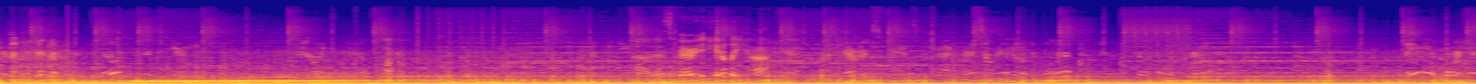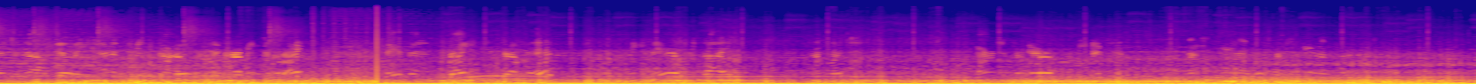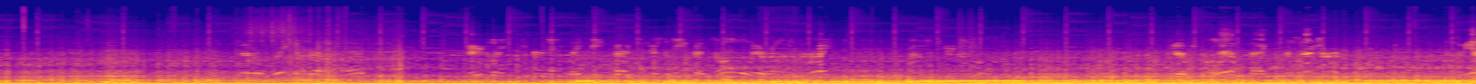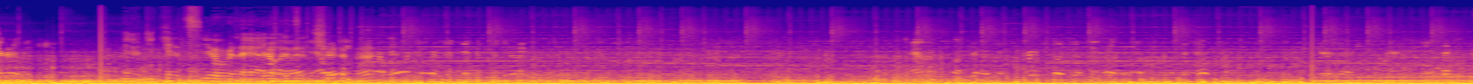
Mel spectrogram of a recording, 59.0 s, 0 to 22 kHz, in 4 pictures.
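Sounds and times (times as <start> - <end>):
car engine revving: 0.0 - 59.0
road noise inside car: 0.0 - 59.0.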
